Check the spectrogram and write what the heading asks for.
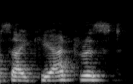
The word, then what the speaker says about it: psychiatrist: Any word associated with psychology, like psychiatry, or psychiatrist, or psychologist, or psychoanalyst, are all words which have P silent.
